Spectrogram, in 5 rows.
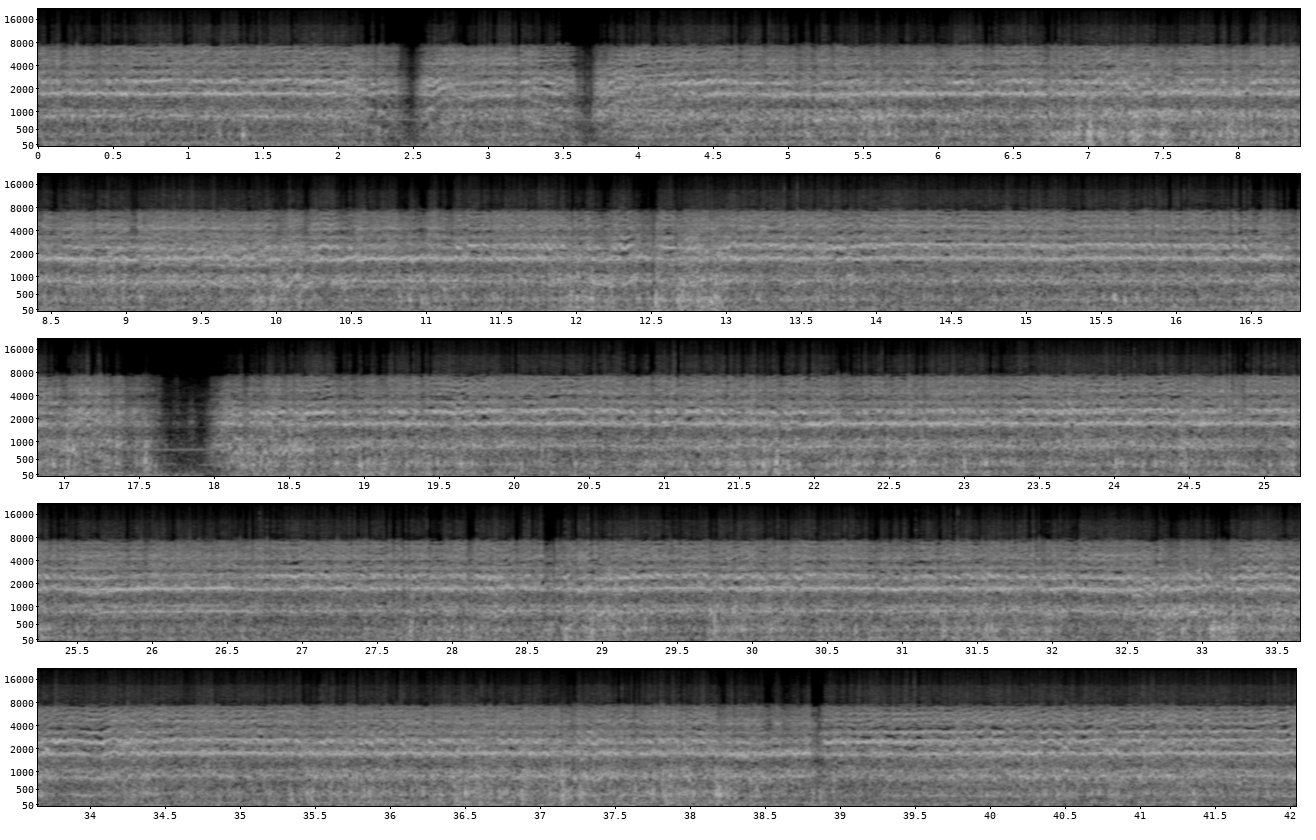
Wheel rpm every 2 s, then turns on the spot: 230, 130, 190, 230, 230, 220, 230, 230, 170, 170, 230, 230, 230, 230, 230, 230, 220, 230, 230, 230, 210.
none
